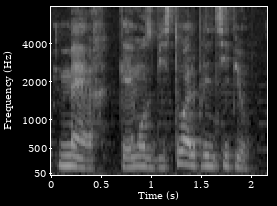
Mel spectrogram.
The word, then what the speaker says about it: mère: Lo vas a encontrar mucho en palabras que tienen una consonante final pronunciada y una E al final. Por ejemplo, en las palabras père o mère, que hemos visto al principio.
